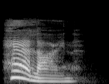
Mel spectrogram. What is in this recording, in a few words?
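"hairline", British English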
